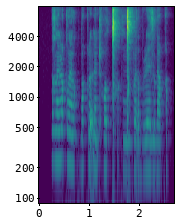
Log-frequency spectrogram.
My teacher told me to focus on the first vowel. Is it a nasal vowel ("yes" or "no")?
yes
